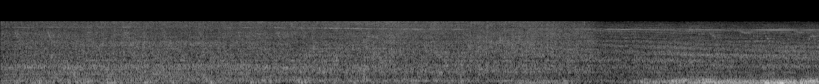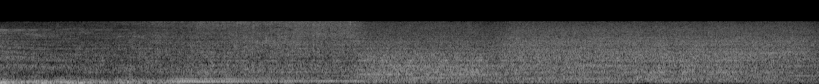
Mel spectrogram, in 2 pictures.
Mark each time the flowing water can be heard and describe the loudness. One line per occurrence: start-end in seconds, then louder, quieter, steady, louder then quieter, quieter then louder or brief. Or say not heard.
0.0-16.3 quieter then louder.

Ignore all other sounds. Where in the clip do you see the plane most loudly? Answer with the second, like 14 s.
8 s.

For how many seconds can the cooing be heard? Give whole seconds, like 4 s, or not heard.
not heard.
